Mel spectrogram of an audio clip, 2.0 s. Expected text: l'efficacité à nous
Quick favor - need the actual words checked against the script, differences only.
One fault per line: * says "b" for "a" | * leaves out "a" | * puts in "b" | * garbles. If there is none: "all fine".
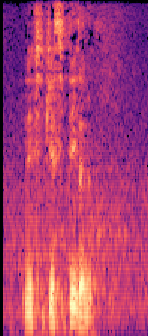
all fine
